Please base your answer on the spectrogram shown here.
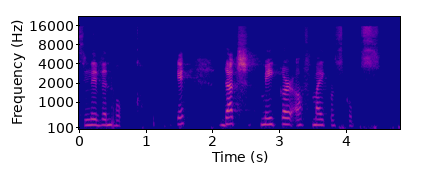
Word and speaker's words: Leeuwenhoek: spelled as liv or that is pronounced as living hook okay dutch maker of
